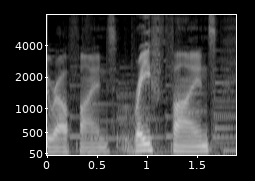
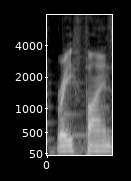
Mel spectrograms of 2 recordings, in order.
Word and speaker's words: Ralph Fiennes: And it's got Richard Ayoade, I always want to say Ralph Fiennes, and Rupert Friend. I got someone yelled at me about how I pronounced Rafe Fiennes.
